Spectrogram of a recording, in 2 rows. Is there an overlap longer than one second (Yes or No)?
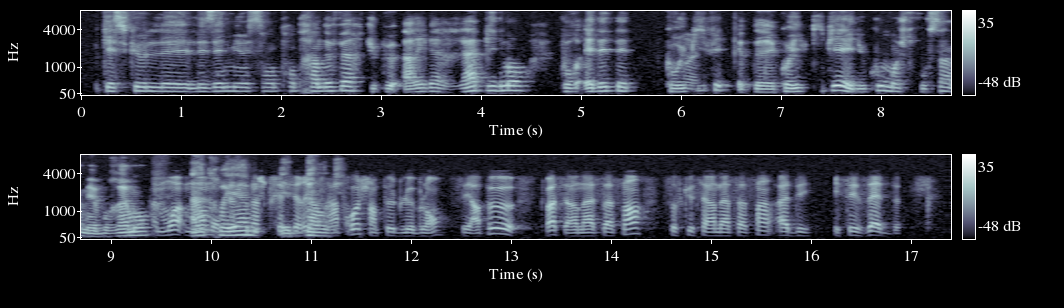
Yes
